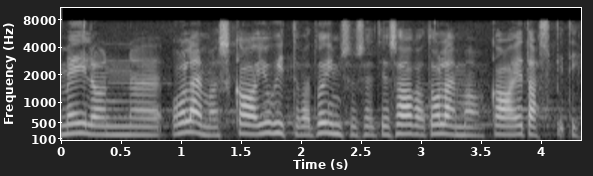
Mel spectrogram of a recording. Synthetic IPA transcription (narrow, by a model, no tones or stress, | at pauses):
me̞jlo̞no̞le̞mɑskɑːjuɦit̪ːˑɑvɑd̪vɤ̞jmsuse̞d̪̥jɑsɑːvɑd̪̥o̞le̞mɑkɑe̞d̪̥ɑspid̪̥i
